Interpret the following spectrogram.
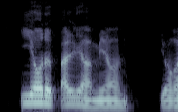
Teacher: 그래서 이, 아, 야 이렇게 빨리 가면서 난다는 걸 알 수가 있습니다. 다음으로 여를 보면 여도 마찬가지로 반모음 J에서 어로 가면서 난다는 걸 알 수 있습니다.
